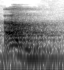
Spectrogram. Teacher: Secara pengucapan ba itu atau bisa dikasih bantuan hamzah sebelumnya ab, mati suara, maka disifatilah dia dengan sifat syiddah atau terhenti suara.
